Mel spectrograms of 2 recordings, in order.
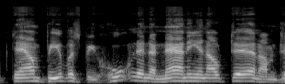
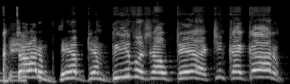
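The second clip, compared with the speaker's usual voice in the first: put-on much higher, twangy old-man voice; hillbilly grandpa; 12 semitones higher than usual. Grandpa bragging about shooting beavers, high old-man twang. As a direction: crow like a proud old hunter. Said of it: "Shut up, Grandpa".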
